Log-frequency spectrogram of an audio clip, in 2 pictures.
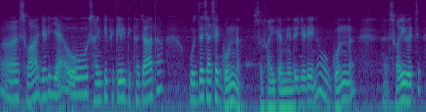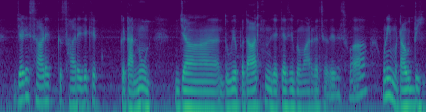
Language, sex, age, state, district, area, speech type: Dogri, male, 30-45, Jammu and Kashmir, Udhampur, rural, spontaneous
